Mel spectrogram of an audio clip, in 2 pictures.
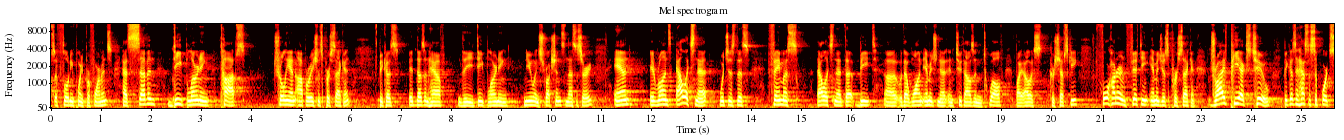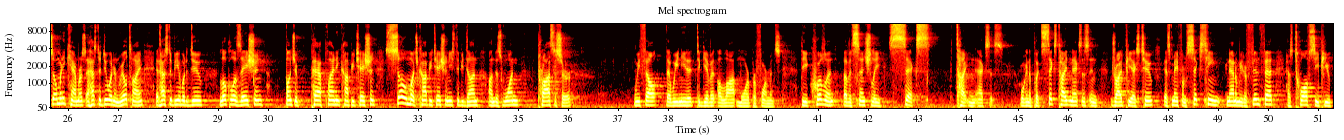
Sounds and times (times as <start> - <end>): Speech: 0.0 - 36.2, 37.3 - 51.3.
